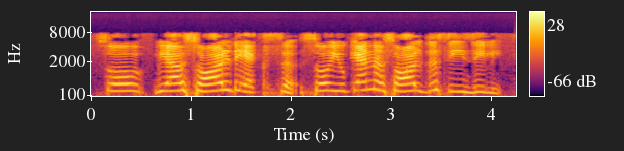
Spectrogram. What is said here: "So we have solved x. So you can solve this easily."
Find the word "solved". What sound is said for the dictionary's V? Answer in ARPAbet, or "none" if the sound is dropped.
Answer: none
